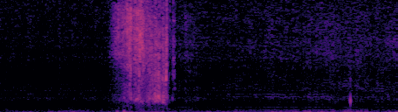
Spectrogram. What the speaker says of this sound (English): There's that bee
